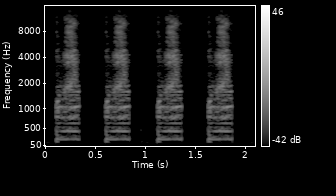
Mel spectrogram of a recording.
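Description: A short, pitched vocal-chop sample is played back from a music production session. It repeats in a loop about twice a second, four identical brief hits, as it is auditioned and cleaned up with EQ.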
